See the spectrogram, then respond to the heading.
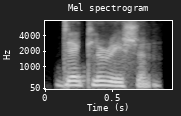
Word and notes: declaration: Indian

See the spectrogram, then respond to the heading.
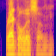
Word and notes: regalism: American English

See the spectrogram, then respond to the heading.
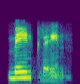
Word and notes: mainplane: Indian

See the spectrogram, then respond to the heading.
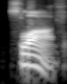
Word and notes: sloth: American English

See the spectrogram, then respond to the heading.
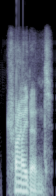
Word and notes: trident: American English

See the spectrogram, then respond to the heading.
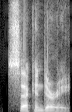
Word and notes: secondary: American English

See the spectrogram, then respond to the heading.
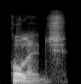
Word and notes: haulage: British English

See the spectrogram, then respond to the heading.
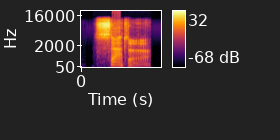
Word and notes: satyr: British English

